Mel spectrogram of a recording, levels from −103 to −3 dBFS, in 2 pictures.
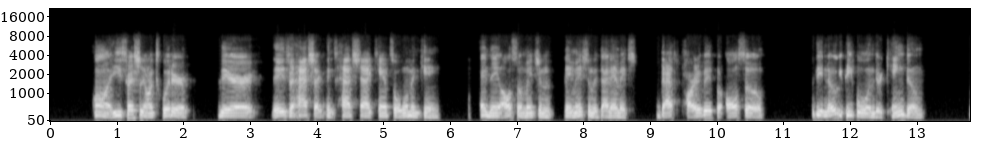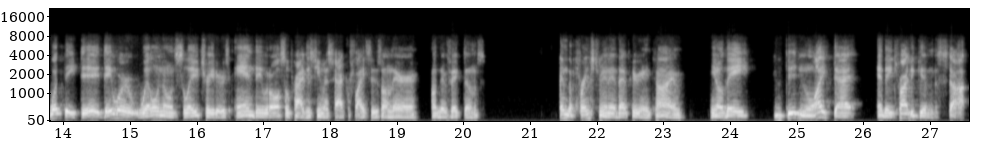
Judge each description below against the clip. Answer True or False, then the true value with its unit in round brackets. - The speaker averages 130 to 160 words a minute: False (170 wpm)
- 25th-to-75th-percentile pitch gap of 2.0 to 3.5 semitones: True (2.7 semitones)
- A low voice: True (105 Hz)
